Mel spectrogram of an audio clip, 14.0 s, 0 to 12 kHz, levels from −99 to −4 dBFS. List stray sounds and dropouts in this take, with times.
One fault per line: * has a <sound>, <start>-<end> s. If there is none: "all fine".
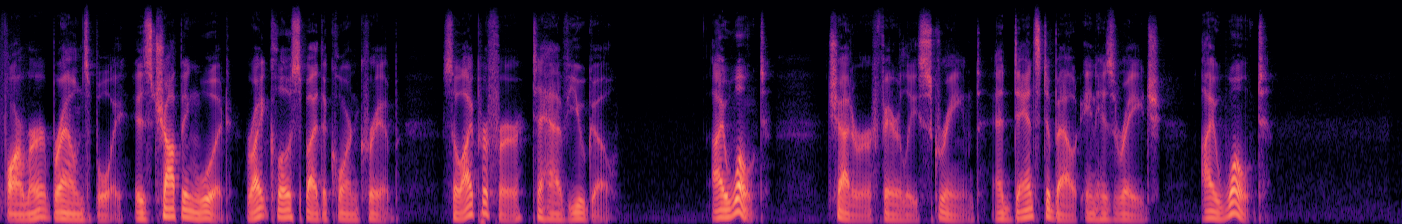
all fine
